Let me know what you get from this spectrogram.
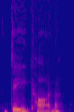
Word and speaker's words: daikon: Garlic, onions, mushrooms, potatoes, parsnips, um, Dalkin radish, no, daikon radish, and jicama spelled with a J, J I C A M A, jicama.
